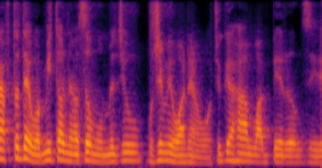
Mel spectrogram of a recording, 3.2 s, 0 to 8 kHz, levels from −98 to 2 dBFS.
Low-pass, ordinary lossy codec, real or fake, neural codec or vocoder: none; none; fake; codec, 16 kHz, 1 kbps, X-Codec, WavLM features, trained on Multilingual LibriSpeech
